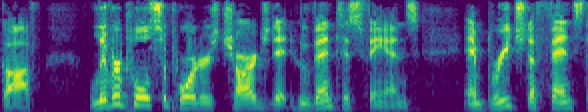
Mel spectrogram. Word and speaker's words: Juventus: Juventus of Italy and Liverpool of England.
